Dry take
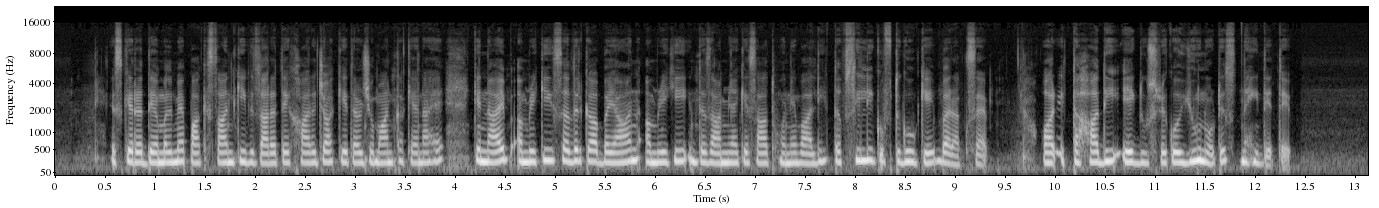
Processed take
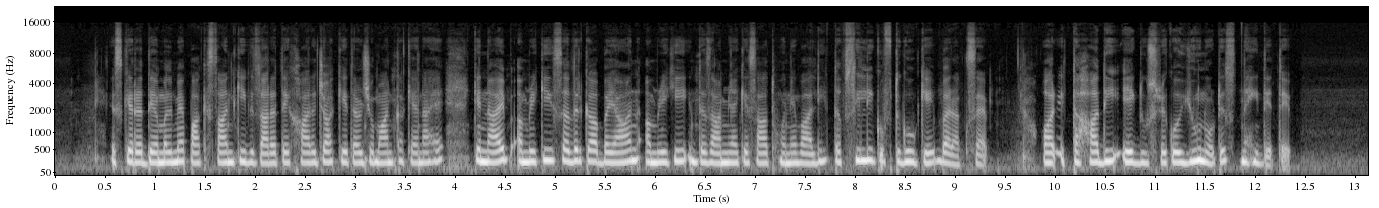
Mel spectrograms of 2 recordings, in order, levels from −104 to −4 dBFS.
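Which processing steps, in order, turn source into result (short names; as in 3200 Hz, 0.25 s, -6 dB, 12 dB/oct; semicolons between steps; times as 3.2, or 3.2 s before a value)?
tone controls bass +4 dB, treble -2 dB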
